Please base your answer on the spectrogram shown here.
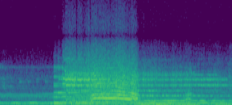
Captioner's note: screams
